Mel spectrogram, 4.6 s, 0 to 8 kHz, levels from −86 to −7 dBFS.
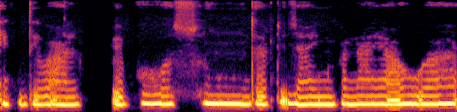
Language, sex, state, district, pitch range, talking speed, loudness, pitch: Hindi, female, Bihar, Araria, 210-230 Hz, 130 wpm, -13 LUFS, 220 Hz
